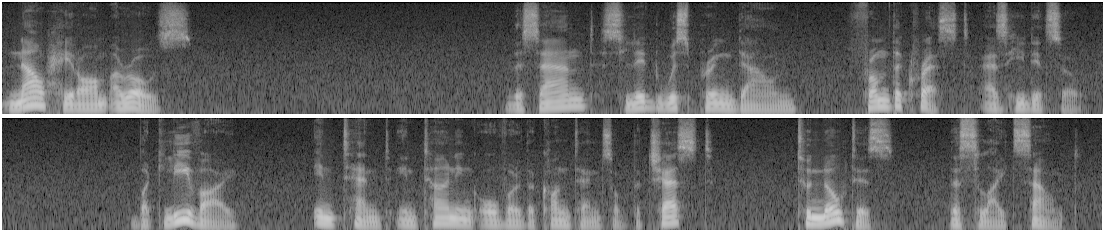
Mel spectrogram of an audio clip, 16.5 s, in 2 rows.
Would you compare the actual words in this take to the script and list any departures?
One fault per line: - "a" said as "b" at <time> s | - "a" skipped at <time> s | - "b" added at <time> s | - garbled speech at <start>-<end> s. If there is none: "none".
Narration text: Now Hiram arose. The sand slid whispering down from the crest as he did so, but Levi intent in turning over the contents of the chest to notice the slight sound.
none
